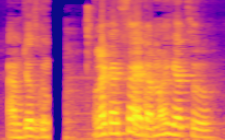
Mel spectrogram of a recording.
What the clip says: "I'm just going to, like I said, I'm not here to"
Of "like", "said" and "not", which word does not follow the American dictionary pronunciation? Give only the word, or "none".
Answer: none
